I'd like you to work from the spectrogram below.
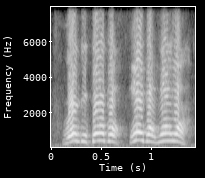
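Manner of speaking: high, loud squeaky creature babble; creature gibberish. Acted. Fish creature babbling to his companions. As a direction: chatter like a tiny frantic fish creature. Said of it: "he goes".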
